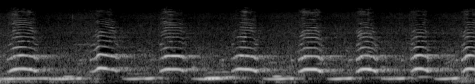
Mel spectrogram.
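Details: Siamang family duetting at ZooTampa, Tampa, Florida, a captive mother and father with their baby: steady rhythmic barks, roughly one every half second, each riding over a low resonant boom, forming a pulsing chorus.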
